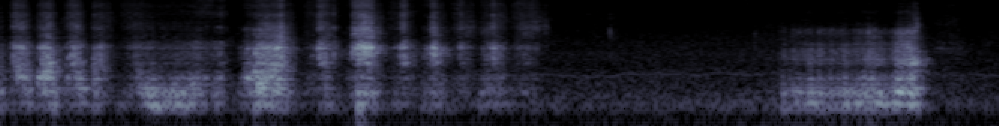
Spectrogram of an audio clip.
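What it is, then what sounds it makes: Scratch art paper being scraped. A wooden stylus scratches a figure into a flat scratch art paper sheet with a black coating. About nine short, rasping strokes come in an uneven rhythm, then a pause, then one longer, steady scratch before the clip ends quietly.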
